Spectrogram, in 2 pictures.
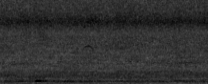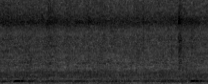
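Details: Honey bees from Sicily busy at work and carrying pollen produce a soft, constant hum, with short louder buzzes as individual bees fly near at intervals of a few seconds.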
